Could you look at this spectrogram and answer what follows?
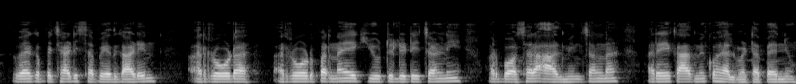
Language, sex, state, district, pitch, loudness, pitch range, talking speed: Hindi, male, Uttarakhand, Tehri Garhwal, 130 Hz, -17 LUFS, 125-135 Hz, 180 wpm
